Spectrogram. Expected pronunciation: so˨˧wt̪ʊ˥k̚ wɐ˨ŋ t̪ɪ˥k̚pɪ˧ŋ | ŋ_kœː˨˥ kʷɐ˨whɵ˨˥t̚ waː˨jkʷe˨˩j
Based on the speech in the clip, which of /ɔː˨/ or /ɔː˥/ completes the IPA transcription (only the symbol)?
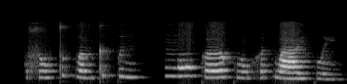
ɔː˥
